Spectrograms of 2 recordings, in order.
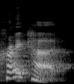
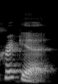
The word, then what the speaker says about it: Cricut: r i c and for years I was pronouncing that cry cut and when I was talking to her I'm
